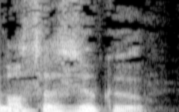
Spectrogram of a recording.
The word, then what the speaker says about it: Bosozoku: how do you say it again? Bosozoku? – Bosozoku. – Thank you. Sorry, guys. It's the, Aichi, A-I-C-H-I prefecture, also followed by Tokyo, Osaka.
